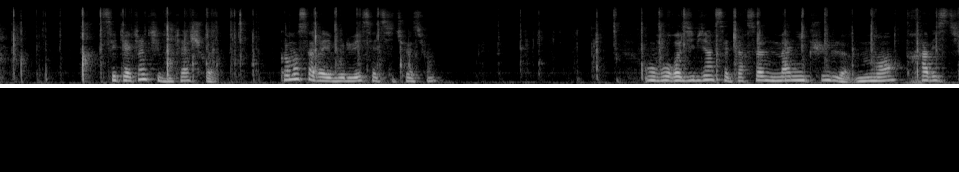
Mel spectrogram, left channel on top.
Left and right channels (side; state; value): right; silent; 56 dB below the other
